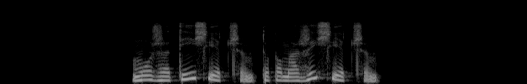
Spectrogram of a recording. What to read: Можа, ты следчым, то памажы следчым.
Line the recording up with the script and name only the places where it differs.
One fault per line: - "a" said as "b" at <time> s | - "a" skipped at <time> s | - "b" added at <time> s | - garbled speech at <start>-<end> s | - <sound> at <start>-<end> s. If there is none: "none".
none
